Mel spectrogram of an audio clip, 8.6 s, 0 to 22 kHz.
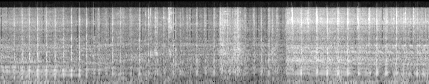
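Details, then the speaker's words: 2011 Yamaha YZ250 two-stroke after top-end rebuild, new piston and rings breaking in, after about 10 minutes easy riding: crackly fast idle, idle screw turned a quarter to half turn to lower the too-high idle. "So the idle's kind of high. I'm gonna bring the idle down a little bit."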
